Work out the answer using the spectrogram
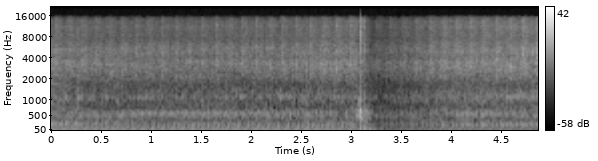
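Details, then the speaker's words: Turbocharged engine just rebuilt, running with hood open after turbo piping and water pump work: even, steady idle with smooth low thrum, one brief dip, no rattle; sounds fixed, normal idle. "It seems like it's fixed though. There's no ugly rattle, which is all right."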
